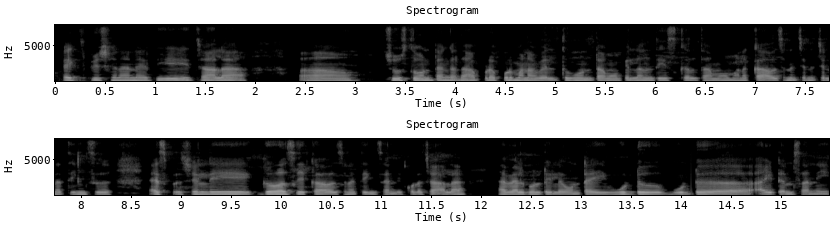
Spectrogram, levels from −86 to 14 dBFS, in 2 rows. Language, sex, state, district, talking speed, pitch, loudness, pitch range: Telugu, female, Andhra Pradesh, Guntur, 120 wpm, 155 Hz, -32 LUFS, 155-170 Hz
